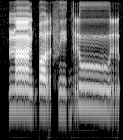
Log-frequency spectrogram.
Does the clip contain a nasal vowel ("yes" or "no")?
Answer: yes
